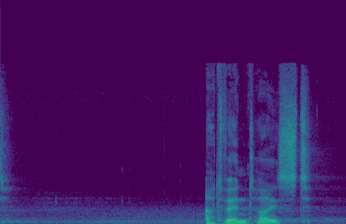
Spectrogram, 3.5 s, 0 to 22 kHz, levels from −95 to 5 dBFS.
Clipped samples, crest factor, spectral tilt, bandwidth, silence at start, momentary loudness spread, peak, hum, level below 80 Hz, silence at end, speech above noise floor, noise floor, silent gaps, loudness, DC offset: under 0.1%; 20 dB; -4.5 dB/octave; 16 kHz; 0 s; 10 LU; -20 dBFS; none; -66 dBFS; 0.35 s; 28 dB; -63 dBFS; none; -36 LUFS; under 0.1%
